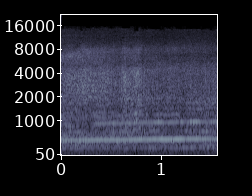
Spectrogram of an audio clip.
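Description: A 1973 March 731 Formula 1 race car, the Stock Exchange Special, screams past at the British Grand Prix, with a loud, steady high-pitched engine whine and a second similar car running close behind.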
